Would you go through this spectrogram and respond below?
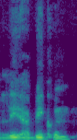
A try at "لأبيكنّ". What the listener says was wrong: But some of the words you lose the mud. You say abikunna, it's abikunna. When you say yazuruna, it's yazuruna. Don't lose the mud. Abikunna.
